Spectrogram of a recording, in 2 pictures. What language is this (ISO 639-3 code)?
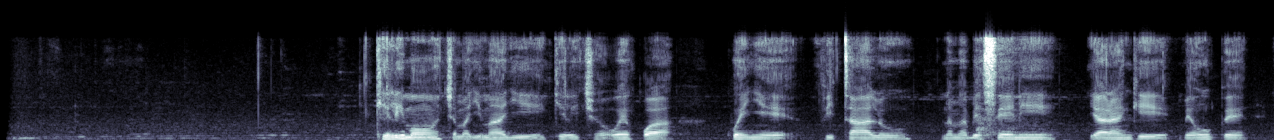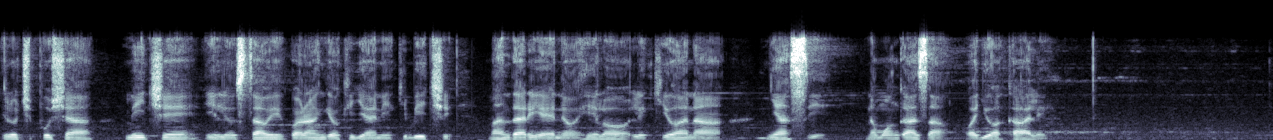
swa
